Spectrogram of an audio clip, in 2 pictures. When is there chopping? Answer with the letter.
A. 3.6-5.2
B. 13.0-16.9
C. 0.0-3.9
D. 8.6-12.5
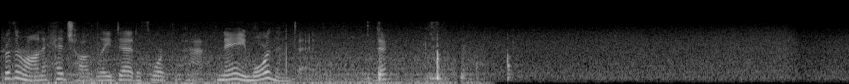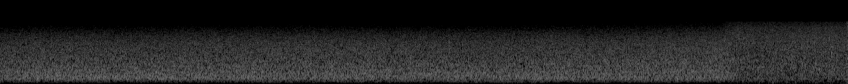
A.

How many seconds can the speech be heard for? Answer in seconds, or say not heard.
4 s.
